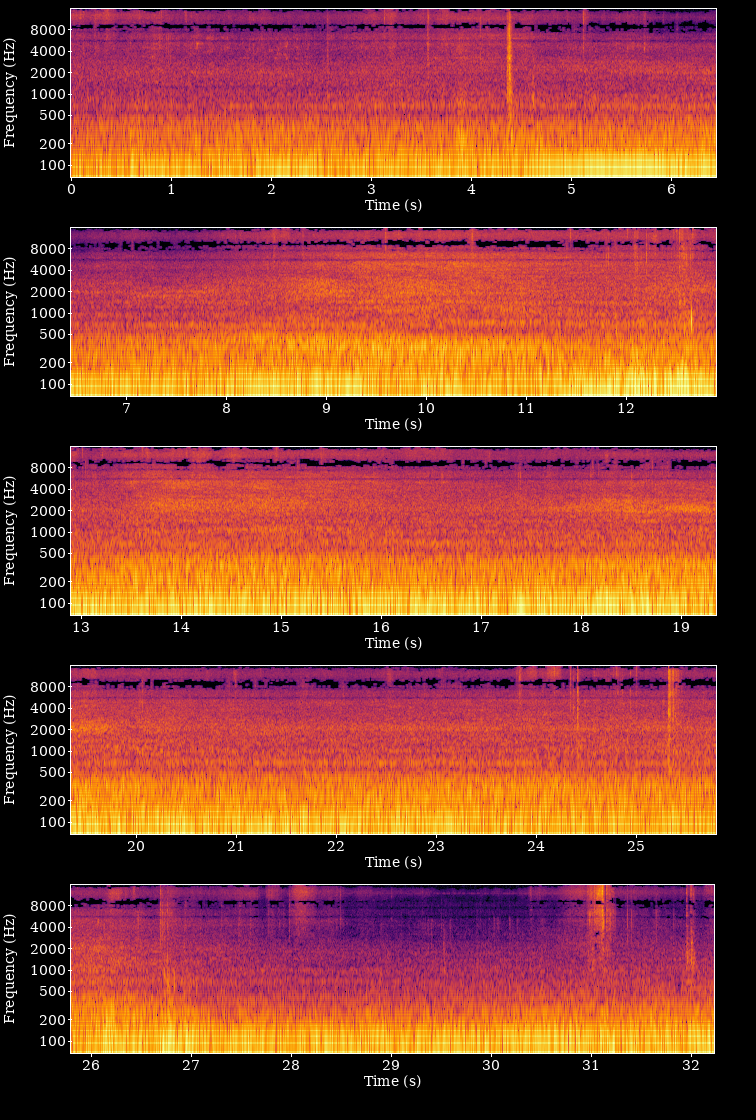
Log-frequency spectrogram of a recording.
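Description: Car running on the road, heard from inside the cabin: a steady low rumble of engine and tyres that gets a little louder about twelve seconds in as the car picks up speed.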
